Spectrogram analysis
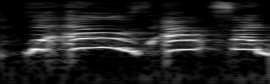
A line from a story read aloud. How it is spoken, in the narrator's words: shouted one of the children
